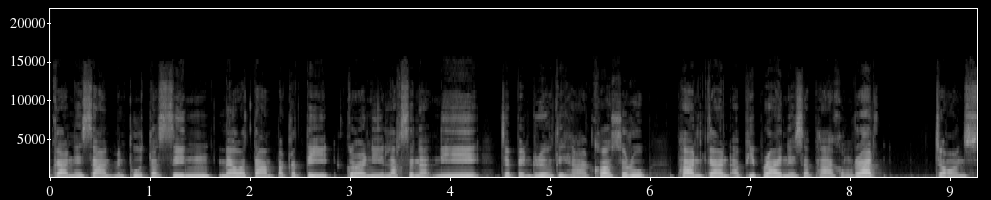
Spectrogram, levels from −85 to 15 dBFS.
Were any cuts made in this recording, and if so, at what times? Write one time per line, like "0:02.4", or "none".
0:01.6
0:02.9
